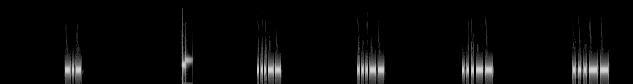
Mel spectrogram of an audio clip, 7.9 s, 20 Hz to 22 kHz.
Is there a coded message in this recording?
Yes: Morse code from 0.8 to 7.6 s, heard as a keyed tone, about 48 wpm, spaced as for 9 wpm, 700 Hz. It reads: K 3333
